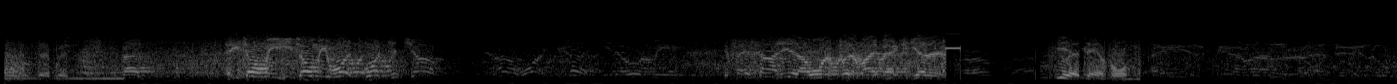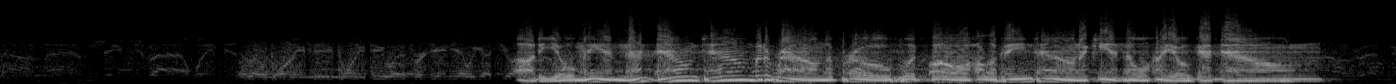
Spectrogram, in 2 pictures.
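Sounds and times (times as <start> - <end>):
muffled voices over radio speaker: 0.1 - 27.9.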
